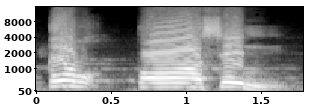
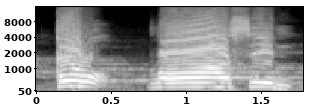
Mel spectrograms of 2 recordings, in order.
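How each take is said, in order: Both takes have the same delivery.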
